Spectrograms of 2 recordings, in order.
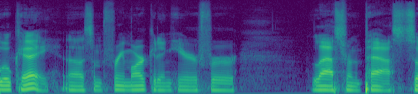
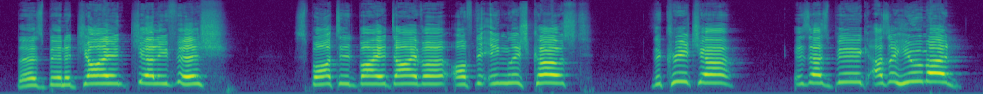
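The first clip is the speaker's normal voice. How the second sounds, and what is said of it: Roman orator voice. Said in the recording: “In your Roman orator voice ... he'd be a great Roman orator”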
